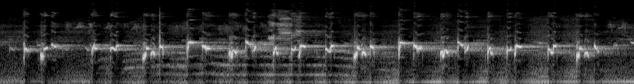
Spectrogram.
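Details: Long fighting song of a yellow-vented bulbul, used as a lure to make other birds reply: repeated clipped whistled phrases with sharp attacks, with a fainter lower whistling voice underneath in the middle.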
